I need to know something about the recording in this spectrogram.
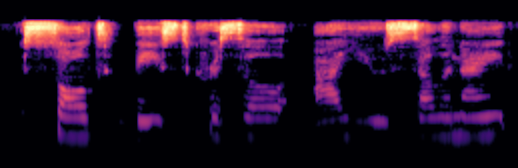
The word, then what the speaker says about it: selenite: need a very salt based Crystal I use selenite it's spelled s e l n it selenite um it's a salt crystal here it is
